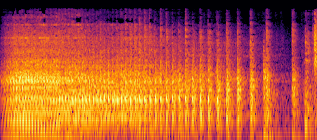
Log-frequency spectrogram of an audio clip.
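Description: A belt sander used for fine surface finishing (sanding) runs with a loud, steady grinding whir and rapid rhythmic pulsing that slows and turns choppy as the motor winds down near the end.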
